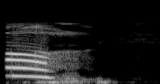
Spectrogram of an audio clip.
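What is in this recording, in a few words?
"yi1sheng1" Mandarin Chinese, female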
